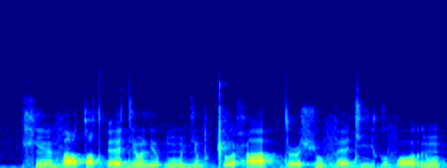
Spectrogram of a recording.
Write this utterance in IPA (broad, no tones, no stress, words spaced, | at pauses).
xʲɛ̃ vatˤud ɠɛdʲɔ̃lʲo ɓũdʲɔ̃v ǁʊħa | də˞ʃu vɛdʲʊnʲɔɡʊ vɔrũ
